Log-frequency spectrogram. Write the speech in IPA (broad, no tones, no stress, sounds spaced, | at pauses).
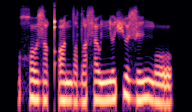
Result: χ o z ɘ qʼ o n d ɘ dˤ i s ɘ o̯ ɲ ɘ ç y z i ŋ o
